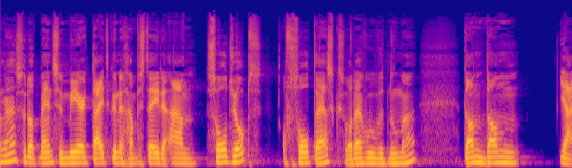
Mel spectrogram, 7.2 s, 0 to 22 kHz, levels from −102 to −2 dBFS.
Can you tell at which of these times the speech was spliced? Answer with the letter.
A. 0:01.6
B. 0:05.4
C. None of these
C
